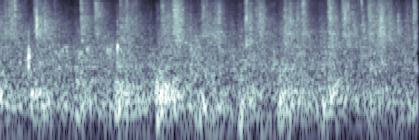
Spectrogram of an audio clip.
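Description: A horse's hoofbeats on soft sand arena footing at a steady trot, a muffled rhythm of about two to three beats a second.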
